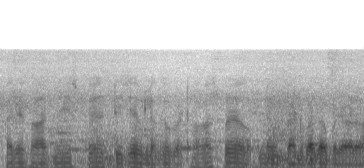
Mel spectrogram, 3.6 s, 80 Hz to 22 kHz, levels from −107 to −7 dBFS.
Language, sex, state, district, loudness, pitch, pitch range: Hindi, male, Maharashtra, Solapur, -38 LUFS, 85 Hz, 80-90 Hz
